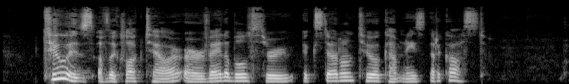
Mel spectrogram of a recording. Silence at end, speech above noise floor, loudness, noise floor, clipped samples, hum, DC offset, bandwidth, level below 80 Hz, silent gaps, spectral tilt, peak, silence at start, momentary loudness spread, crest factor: 0.85 s; 39 dB; -15 LUFS; -54 dBFS; under 0.1%; none; under 0.1%; 16 kHz; -56 dBFS; none; -4.5 dB/octave; 0 dBFS; 0.45 s; 8 LU; 16 dB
